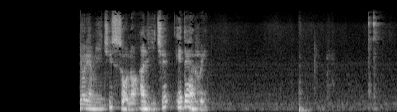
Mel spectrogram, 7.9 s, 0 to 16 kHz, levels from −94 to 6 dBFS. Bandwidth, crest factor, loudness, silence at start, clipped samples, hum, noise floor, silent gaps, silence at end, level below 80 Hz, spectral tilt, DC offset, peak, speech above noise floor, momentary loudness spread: 11 kHz; 18 dB; -16 LUFS; 1.6 s; under 0.1%; none; -56 dBFS; none; 0.45 s; -44 dBFS; -5.5 dB/octave; under 0.1%; -2 dBFS; 40 dB; 23 LU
